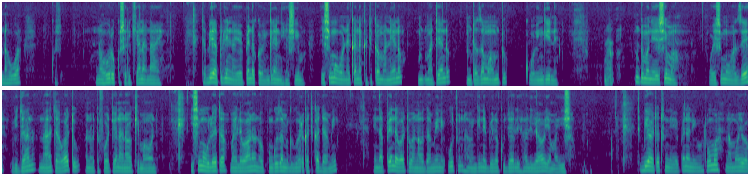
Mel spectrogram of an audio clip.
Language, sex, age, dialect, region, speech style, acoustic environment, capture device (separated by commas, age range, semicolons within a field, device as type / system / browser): Swahili, male, 25-34, Kenya - Nairobi Sheng-influenced, Kenya, relaxed, silence, mobile / Linux / Chrome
